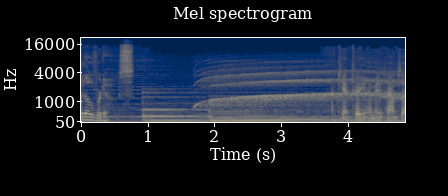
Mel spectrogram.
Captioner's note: emergency siren wails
